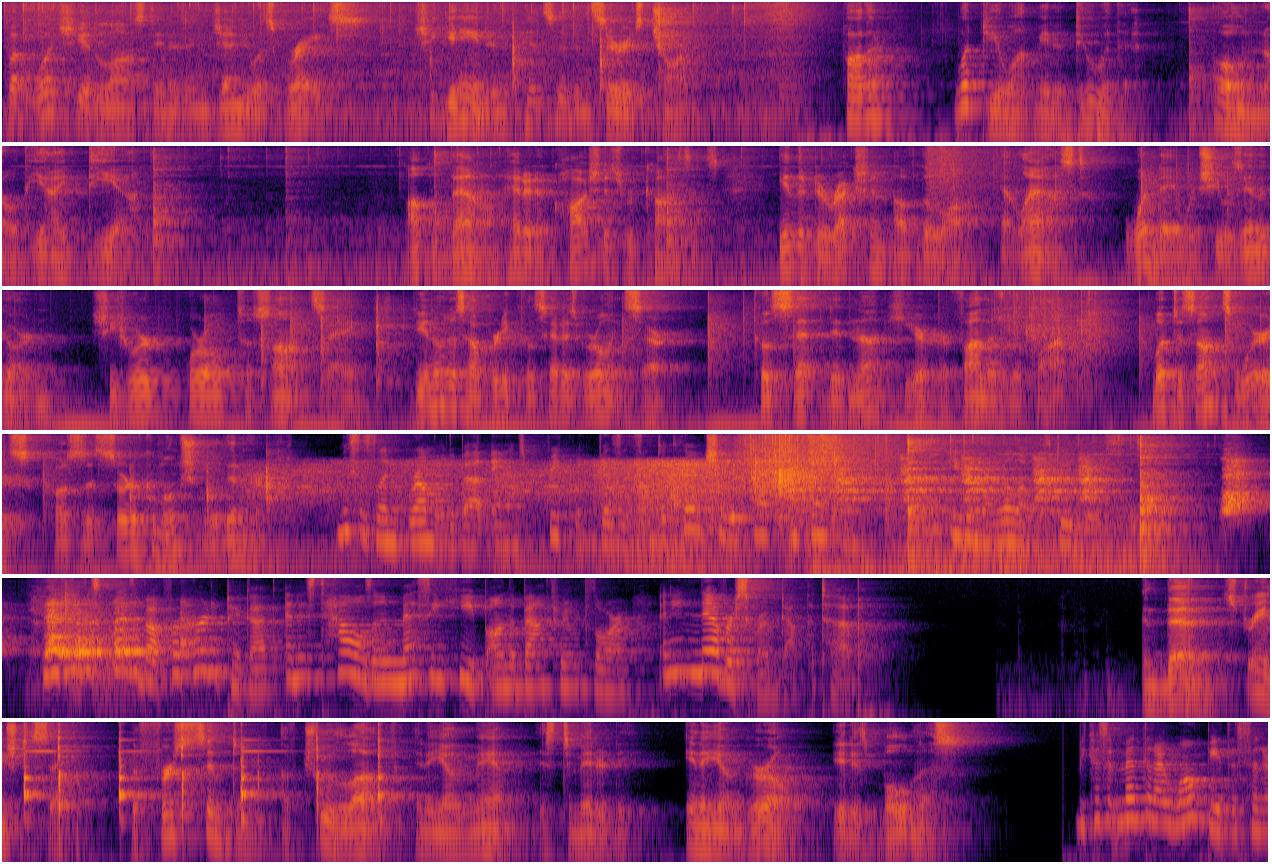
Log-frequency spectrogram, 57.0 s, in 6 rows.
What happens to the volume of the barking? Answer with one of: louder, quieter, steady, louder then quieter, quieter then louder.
louder.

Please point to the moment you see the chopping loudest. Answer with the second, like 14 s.
48 s.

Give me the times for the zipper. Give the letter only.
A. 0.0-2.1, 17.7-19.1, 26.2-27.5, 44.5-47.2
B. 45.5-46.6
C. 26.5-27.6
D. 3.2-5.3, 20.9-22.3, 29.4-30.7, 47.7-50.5
B.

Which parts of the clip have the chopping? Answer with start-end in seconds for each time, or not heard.
3.2-5.3, 20.9-22.3, 29.4-30.7, 47.7-50.5.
